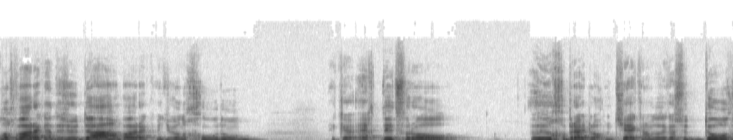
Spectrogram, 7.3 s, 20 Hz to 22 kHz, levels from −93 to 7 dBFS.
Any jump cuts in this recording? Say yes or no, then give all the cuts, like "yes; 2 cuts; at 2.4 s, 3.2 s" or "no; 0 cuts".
no; 0 cuts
